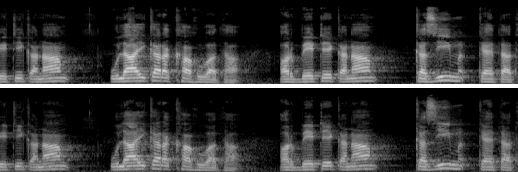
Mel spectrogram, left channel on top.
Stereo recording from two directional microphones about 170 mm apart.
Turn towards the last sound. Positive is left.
turn(degrees=20)  # may be behind; listen again after turning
